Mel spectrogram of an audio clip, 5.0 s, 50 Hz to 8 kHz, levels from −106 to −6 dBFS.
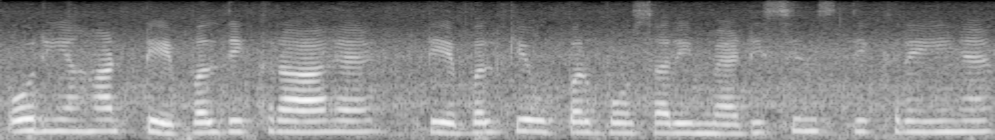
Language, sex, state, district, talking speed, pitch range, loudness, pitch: Hindi, female, Punjab, Pathankot, 180 wpm, 215-240 Hz, -18 LUFS, 230 Hz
